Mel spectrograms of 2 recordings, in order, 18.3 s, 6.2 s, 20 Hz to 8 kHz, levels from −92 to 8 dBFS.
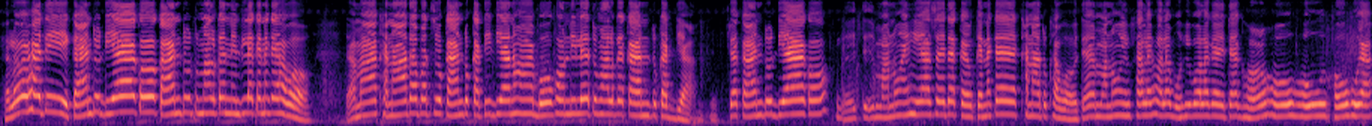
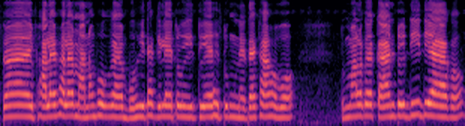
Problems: background sounds at intervals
